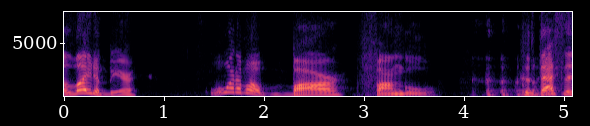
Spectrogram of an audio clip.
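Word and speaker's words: Barfongool: for like a light of beer what about bar fungu because that's the name of my bar and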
